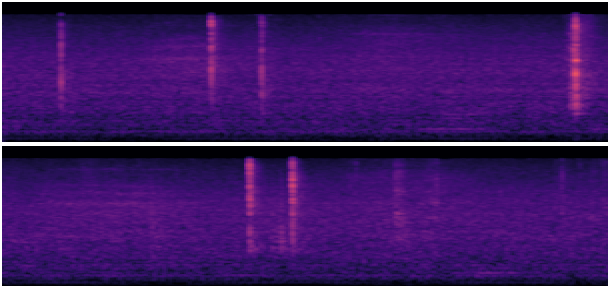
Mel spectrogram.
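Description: Short sharp plastic clicks and taps of USB plugs and connectors being handled and pushed into a USB tester, about seven in all, the loudest about halfway through, over a steady faint hum.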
